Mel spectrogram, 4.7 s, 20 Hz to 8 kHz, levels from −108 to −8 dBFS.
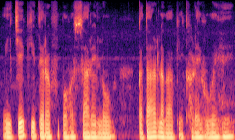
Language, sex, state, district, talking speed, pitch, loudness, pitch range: Hindi, male, Uttar Pradesh, Lalitpur, 150 wpm, 90 Hz, -17 LUFS, 90-95 Hz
